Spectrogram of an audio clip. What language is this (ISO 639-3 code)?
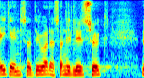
dan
